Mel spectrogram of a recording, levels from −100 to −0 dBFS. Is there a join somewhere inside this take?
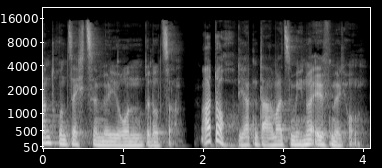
yes; 1 cut; at 2.4 s

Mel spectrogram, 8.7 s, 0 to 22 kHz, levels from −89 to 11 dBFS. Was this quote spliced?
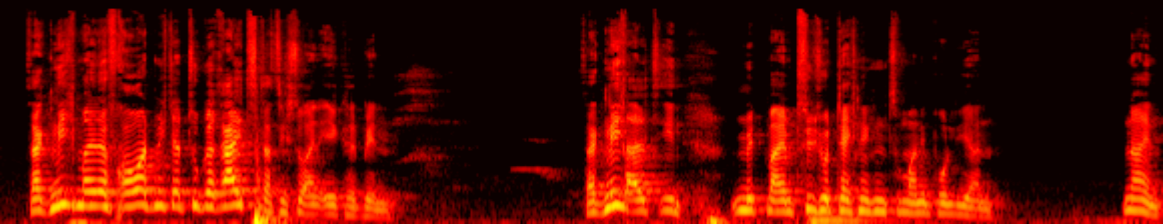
yes; 1 cut; at 4.7 s

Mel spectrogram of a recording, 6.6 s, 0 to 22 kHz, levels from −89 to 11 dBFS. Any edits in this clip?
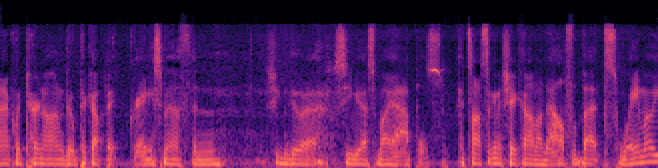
yes; 1 cut; at 4.5 s

